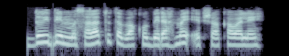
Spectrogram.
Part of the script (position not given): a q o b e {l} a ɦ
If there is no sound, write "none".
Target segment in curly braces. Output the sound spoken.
ɾ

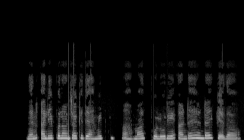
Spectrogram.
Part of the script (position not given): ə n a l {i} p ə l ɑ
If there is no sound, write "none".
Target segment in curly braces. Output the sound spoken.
i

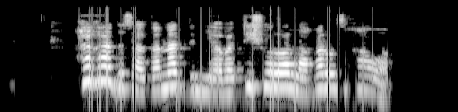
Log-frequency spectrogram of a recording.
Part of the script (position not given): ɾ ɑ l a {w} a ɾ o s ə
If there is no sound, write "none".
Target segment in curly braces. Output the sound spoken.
ɣ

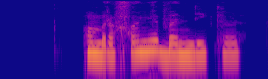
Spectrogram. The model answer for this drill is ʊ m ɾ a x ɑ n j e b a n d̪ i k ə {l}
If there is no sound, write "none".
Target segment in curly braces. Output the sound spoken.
ɽ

